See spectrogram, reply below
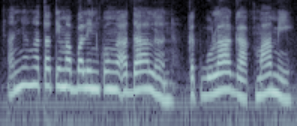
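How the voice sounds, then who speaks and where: A woman's voice: mid-range voice, normal speed, a little mellow, close to an everyday voice. A woman with an Ilocano Filipino accent playing an earnest, discouraged blind child in a radio drama, questioning plaintively. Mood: plaintive, doubtful.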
